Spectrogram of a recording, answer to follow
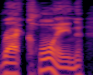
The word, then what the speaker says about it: Raccoin: The same thing happened to me with a little game I picked up called Raccoin. It's raccoon, but it's spelled Raccoin.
